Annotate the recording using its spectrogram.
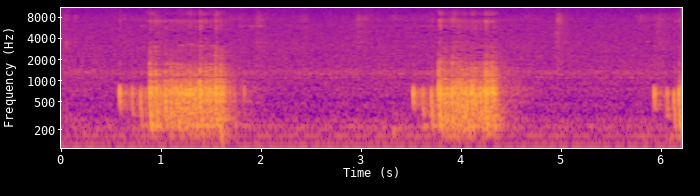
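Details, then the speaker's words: Recorded breath sounds with bursts of popping, rice-crispy-like crackling on each breath; crackles (rales) from fluid in the small airways and alveoli, as in pulmonary edema, CHF or pneumonia, not clearing with cough. "like so it almost sounds like like a popping sound um kind of a rice crispy sound however you want to describe it but always remember crackles do not clear with a cough they are caused by fluid that is collected in the small Airways the alvioli"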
